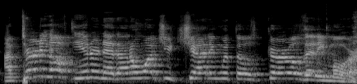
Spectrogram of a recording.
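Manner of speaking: high, loud mock shriek; shrill scream. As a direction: screech it like an angry wife. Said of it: "In a more shrill scream".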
